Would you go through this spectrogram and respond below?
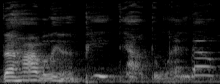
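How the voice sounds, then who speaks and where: A woman reading a picture book aloud as a storyteller, expressive and prompting young listeners. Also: medium pitch, normal speed, vocal fry. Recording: echoey room with faint background noise.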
